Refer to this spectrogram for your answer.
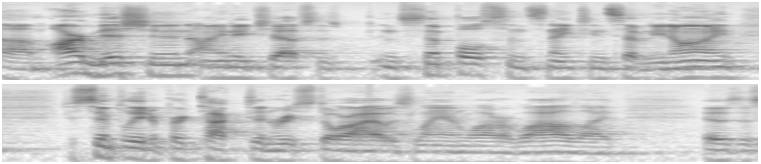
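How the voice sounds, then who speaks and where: The speaker is a man. He goes at a moderate pace. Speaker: land trust conservationist; conference presenter. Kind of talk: conference presentation. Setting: stage with audience. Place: hall. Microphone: lapel.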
